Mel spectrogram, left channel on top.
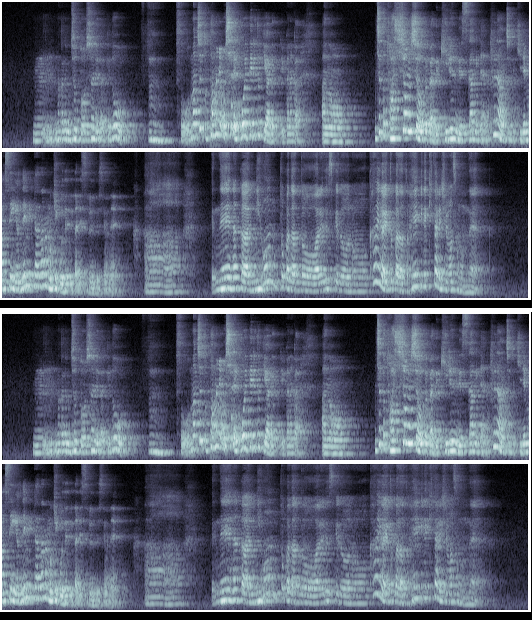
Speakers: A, in the centre; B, on the left.
A: う。うん、なんかでもちょっとおしゃれだけど、
B: うん。
A: そう。まあちょっとたまにおしゃれ超えてる時あるっていうか、なんか、あの、ちょっとファッションショーとかで着るんですかみたいな。普段はちょっと着れませんよねみたいなのも結構出てたりするんですよね。
B: ああ、ね、なんか日本とかだとあれですけど、
A: そ
B: あの、海外とかだと平気で来たりしますもんね。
